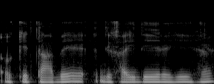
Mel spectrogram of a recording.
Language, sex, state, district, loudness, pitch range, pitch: Hindi, male, Uttar Pradesh, Etah, -32 LUFS, 115-120 Hz, 115 Hz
